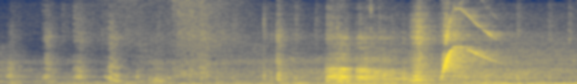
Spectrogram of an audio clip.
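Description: A seven-month-old baby vocalizing a little past halfway: a short wavering whine, then a brief high-pitched squeal that rises and falls.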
